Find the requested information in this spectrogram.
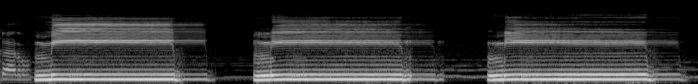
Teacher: दोनों होठ की खुश्की से मिलकर मीम मीम मीम अदा होता है।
